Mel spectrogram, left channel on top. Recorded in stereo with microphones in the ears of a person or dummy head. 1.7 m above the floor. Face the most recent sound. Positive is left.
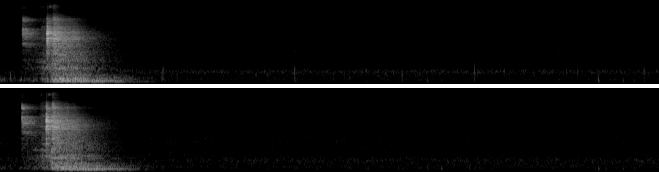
turn(degrees=-65)  # may be behind; listen again after turning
